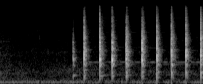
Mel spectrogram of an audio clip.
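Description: Plastic pickup-truck dome light housing being knocked with a screwdriver to shake loose the dirt packed inside. It gives a fast, even run of sharp clicks, about ten a second, starting about three-quarters of a second in.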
